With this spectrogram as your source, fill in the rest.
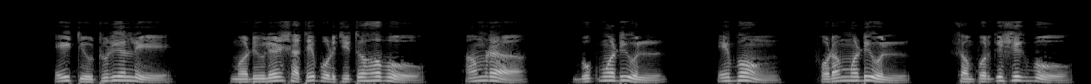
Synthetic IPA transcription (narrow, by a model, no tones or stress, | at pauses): ejʈiuʈoɾiale | mɔɖiuleɾʃat̪ʰepoɾit͡ɕit̪oɦɔbo | amɾa | bukmɔɖiul | eboŋ | foɽomːoɖiul | ʃɔmpoɾk̬eʃik̚ʰbo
